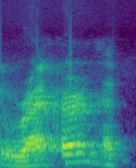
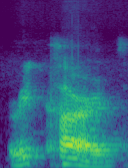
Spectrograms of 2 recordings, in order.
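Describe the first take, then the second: First: The stress is on the first syllable. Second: The stress is on the second syllable. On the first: It is the noun meaning a best-ever achievement. "repare que o re é a sílaba mais forte" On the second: It is the verb meaning to capture sound or video. "O co é a sílaba mais forte. Isso aqui é o verbo gravar"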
